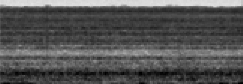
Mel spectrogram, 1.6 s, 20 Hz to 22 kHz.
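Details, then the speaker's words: Barn-find Coleman 237 kerosene lantern, made in England, on original kerosene with uncleaned generator, after extra pumps: soft steady burner hiss with no sputter or surging; burning evenly. "I'm still taking a while for that mist to be an air burn down that's pretty impressive"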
